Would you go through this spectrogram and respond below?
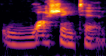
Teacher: Three syllables, stress is on that first syllable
